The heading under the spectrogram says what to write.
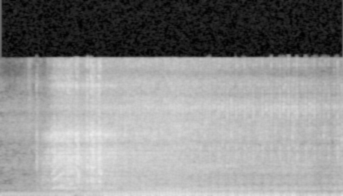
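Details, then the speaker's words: Honda Supra Fit motorcycle, before repair: starts and idles but dies when throttle is opened; lumpy, uneven idle of about four pulses a second that sounds ready to die. "masalahnya motor ini tidak mau di gaspol jadi saat dihidupkan ini motornya hidup langsam tetapi tidak mau di gas jika di gas ini motornya akan mati ya"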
